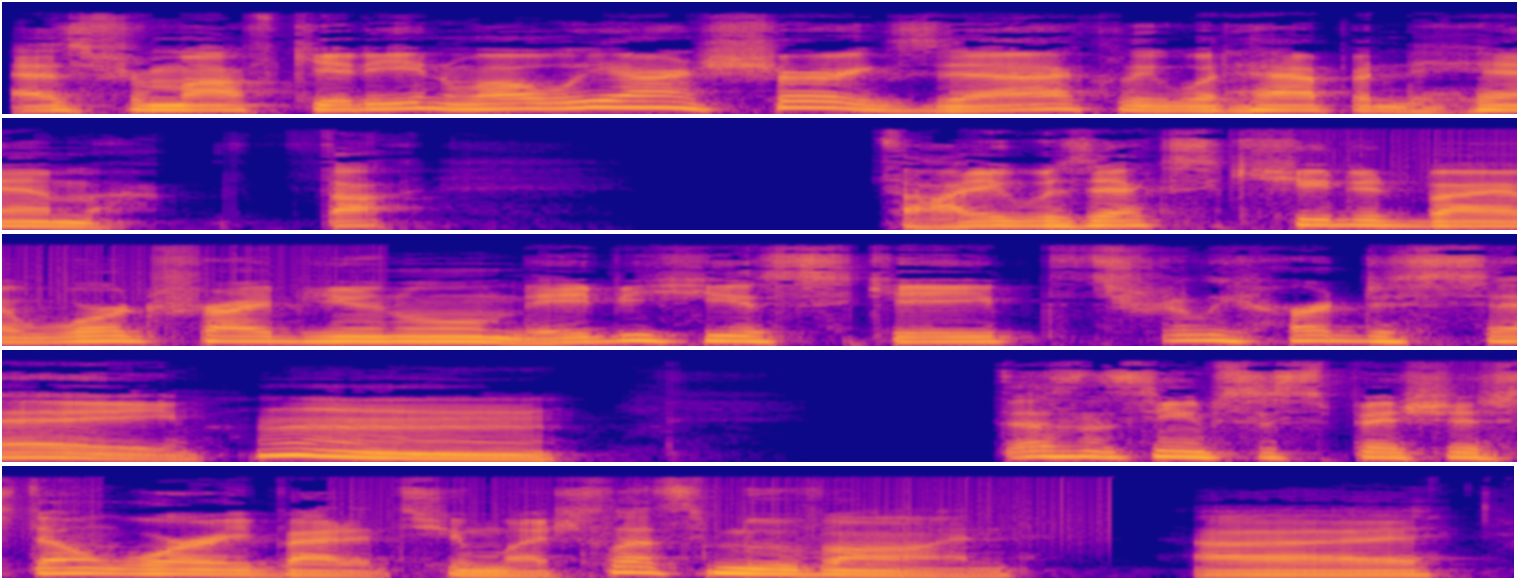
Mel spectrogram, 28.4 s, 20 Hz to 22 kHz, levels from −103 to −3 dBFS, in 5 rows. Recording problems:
wrong speed, natural pitch; too slow; 0.5 times normal speed
crackling; faint; from 10 to 13 s, at 22 s and from 24 to 27 s; 25 dB below the speech

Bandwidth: 15 kHz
